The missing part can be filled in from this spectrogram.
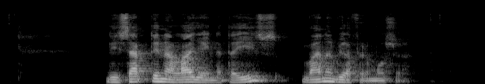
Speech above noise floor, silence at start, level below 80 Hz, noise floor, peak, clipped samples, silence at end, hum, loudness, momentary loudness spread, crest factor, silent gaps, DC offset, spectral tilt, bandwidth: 47 dB; 1.05 s; -58 dBFS; -73 dBFS; -6 dBFS; under 0.1%; 0.8 s; none; -26 LUFS; 14 LU; 22 dB; none; under 0.1%; -5.5 dB/octave; 11.5 kHz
